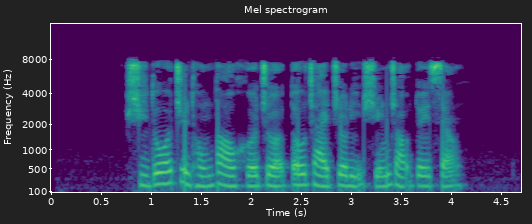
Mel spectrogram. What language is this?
Chinese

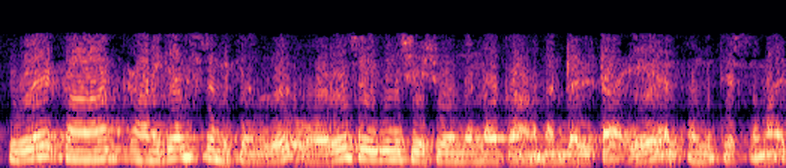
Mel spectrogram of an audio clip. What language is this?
Malayalam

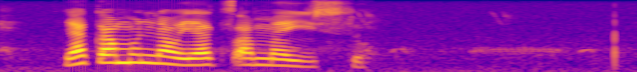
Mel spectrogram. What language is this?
Tswana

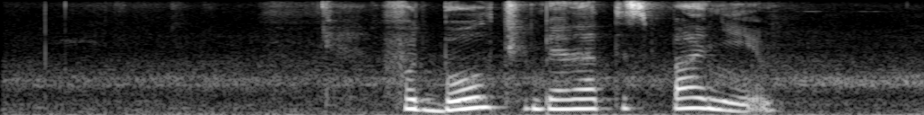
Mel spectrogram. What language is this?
Russian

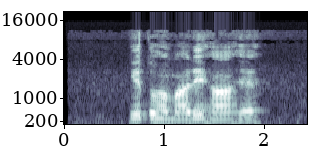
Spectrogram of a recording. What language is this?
Urdu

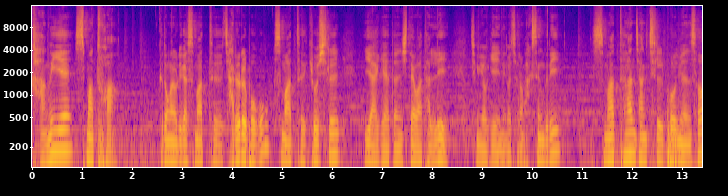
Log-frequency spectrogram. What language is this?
Korean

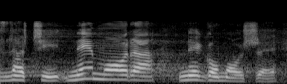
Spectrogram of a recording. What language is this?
Serbian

